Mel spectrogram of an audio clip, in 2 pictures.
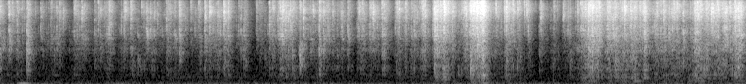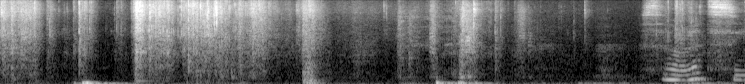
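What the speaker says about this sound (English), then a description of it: "apologies for all the rustling." Plastic packaging of leather planner stickers rustles and crinkles close up in repeated bursts, with a person talking intermittently over the crackling.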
